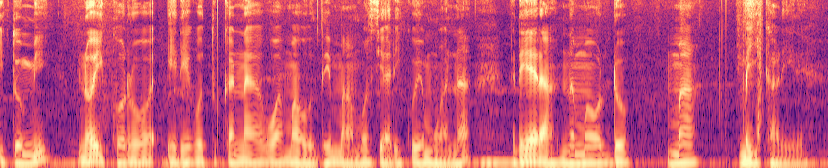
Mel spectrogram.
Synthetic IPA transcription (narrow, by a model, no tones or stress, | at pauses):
itominɔikɔɾɔeɾeeɣotukanaɣwamaoðemamɔsjaɾikwemwanaɾɛɾanamaodo | ma | maikaɾeɾɛ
